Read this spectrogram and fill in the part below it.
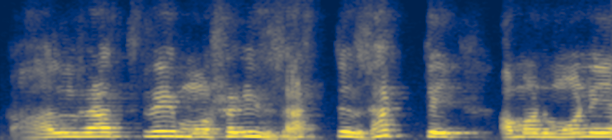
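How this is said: It is said with comic exaggeration on ঝাড়তে ঝাড়তে. "এই যে ঝাড়তে ঝাড়তে আর হয়েছে, এইটা দিয়ে তিনি হাস্যরসের সৃষ্টি করলেন"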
